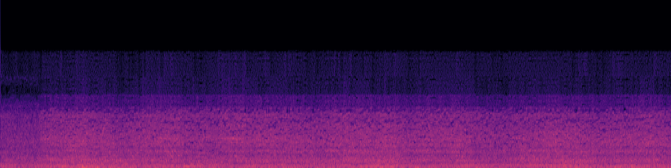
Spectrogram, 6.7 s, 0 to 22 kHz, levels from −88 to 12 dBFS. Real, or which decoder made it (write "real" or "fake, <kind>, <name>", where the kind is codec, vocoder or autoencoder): fake, vocoder, BigVGAN v2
